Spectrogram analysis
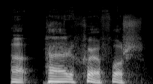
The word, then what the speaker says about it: Per Sjofers: I try to make it easier by saying Per Sjofers. Sjofers. Like chauffeur in the driving seat.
